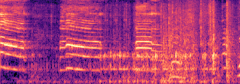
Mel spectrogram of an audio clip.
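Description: Paper party blowers blown in several short buzzy squawks, then a longer steady note.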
